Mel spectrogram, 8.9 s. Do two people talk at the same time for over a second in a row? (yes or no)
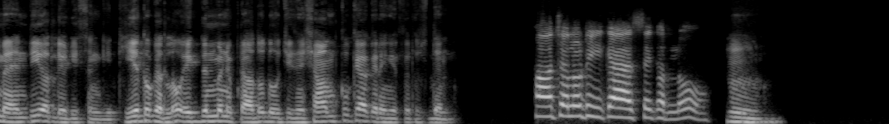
no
